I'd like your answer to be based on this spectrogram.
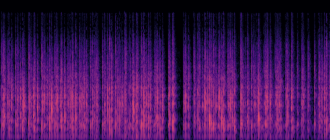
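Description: Long pink acrylic nails on both hands fast-tap across the face of a hollow, light-blue paperboard makeup brush box. A dense stream of quick, dry, hollow clicks sits mostly in the midrange with very short decay, broken by a brief pause partway through.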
